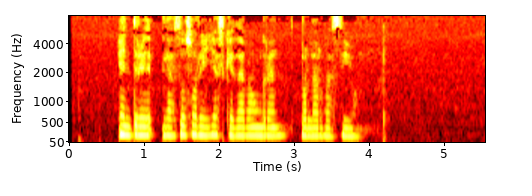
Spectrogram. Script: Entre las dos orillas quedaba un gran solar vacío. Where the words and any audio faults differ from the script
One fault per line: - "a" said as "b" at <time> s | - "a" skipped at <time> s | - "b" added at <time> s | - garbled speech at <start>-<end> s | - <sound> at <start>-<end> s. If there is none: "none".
- dropout at 3.0-3.1 s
